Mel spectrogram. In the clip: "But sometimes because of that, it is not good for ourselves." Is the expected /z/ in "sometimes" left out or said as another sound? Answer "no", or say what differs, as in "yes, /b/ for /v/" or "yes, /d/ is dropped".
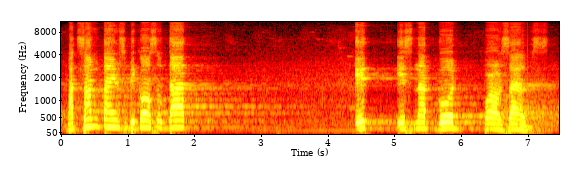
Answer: yes, /s/ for /z/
